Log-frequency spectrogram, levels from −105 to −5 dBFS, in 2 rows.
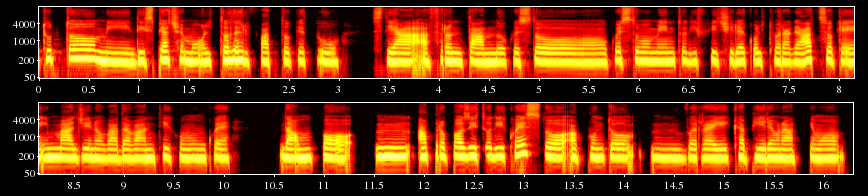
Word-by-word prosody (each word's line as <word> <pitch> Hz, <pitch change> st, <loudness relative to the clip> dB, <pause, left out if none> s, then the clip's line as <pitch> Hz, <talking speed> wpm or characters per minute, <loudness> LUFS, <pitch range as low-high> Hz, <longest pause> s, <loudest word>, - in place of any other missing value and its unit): tutto 235 Hz, +2 st, +3 dB
mi 185 Hz, -3 st, +3 dB
dispiace 210 Hz, +3 st, 0 dB
molto 185 Hz, 0 st, +1 dB
del 210 Hz, -2 st, +5 dB
fatto 190 Hz, 0 st, -3 dB
che 190 Hz, +1 st, -7 dB
tu 185 Hz, -2 st, -3 dB, 0.3 s
stia 185 Hz, -2 st, +3 dB
affrontando 180 Hz, -1 st, 0 dB
questo 175 Hz, -1 st, -2 dB
questo 200 Hz, 0 st, -3 dB
momento 190 Hz, 0 st, -1 dB
difficile 185 Hz, +1 st, -4 dB
col 185 Hz, -1 st, -5 dB
tuo 190 Hz, -, -6 dB
ragazzo 195 Hz, +3 st, 0 dB
che 185 Hz, -, -7 dB
immagino 185 Hz, 0 st, 0 dB
vada 180 Hz, 0 st, -2 dB
avanti 180 Hz, +2 st, -2 dB
comunque 180 Hz, -1 st, -3 dB, 0.4 s
da 185 Hz, -2 st, +2 dB
un 180 Hz, 0 st, +2 dB
po'. 190 Hz, 0 st, +2 dB, 0.2 s
Mhmm, 205 Hz, 0 st, +4 dB
a 200 Hz, 0 st, +3 dB
proposito 205 Hz, 0 st, +1 dB
di 200 Hz, 0 st, 0 dB
questo, 230 Hz, -5 st, +2 dB
appunto, 185 Hz, 0 st, -1 dB
mhmm, 180 Hz, -2 st, -3 dB
vorrei 180 Hz, 0 st, -2 dB
capire 185 Hz, -1 st, -1 dB
un 180 Hz, -, +1 dB
attimo, 180 Hz, 0 st, -2 dB
185 Hz, 135 wpm, -25 LUFS, 180-195 Hz, 0.4 s, del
